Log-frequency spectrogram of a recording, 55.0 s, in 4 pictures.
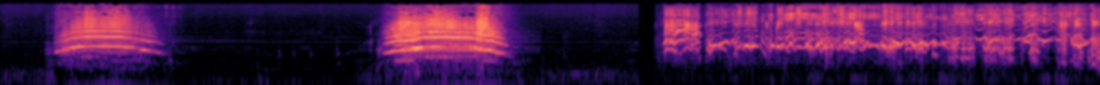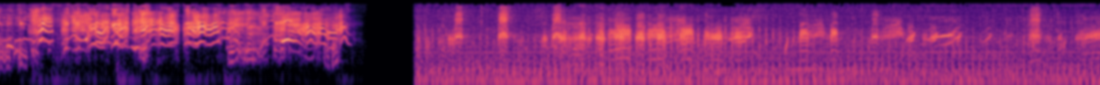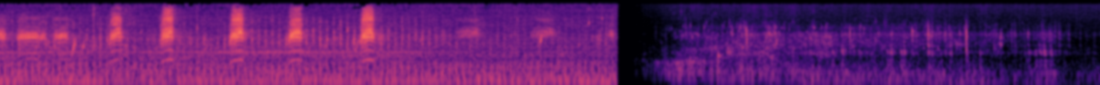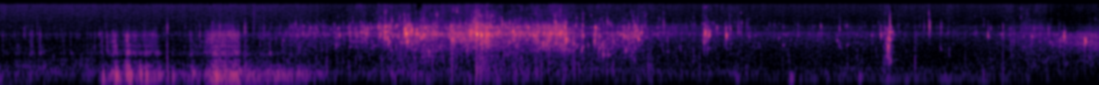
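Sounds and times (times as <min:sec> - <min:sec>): faint water sounds: 0:19.0 - 0:54.9
geese calling: 0:19.3 - 0:35.2.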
